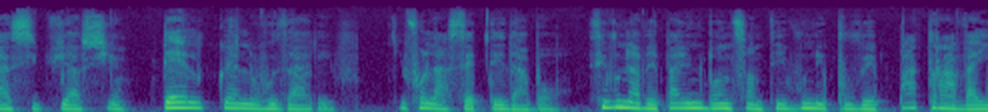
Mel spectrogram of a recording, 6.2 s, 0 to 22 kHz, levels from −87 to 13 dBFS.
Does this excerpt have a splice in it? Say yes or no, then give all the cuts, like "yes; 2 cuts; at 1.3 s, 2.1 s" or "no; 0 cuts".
yes; 2 cuts; at 2.4 s, 3.6 s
